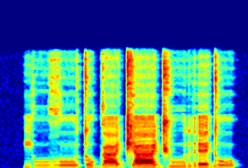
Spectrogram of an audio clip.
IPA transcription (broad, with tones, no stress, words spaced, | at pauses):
juː˨ ɣoː˨to˦ɡaː˨ d͡ʒaː˦d͡ʒuː˦rɛ˦do˨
